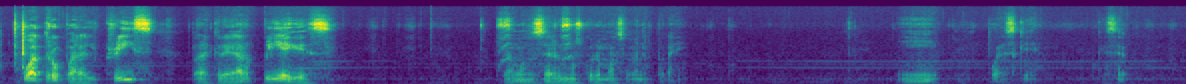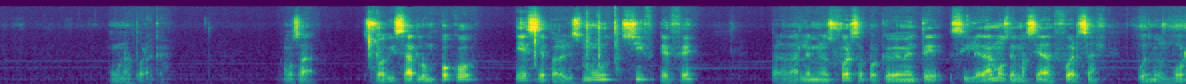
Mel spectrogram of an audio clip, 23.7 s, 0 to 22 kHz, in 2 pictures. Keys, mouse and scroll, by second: 1.3 4, 2.7-7.5 drag, 8.1-9.1 drag, 9.7 middle click, 10.6-12.5 drag, 14.3 middle click, 16.7 s, 18.9 shift+f, 22.6 click, 23.2 middle click.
